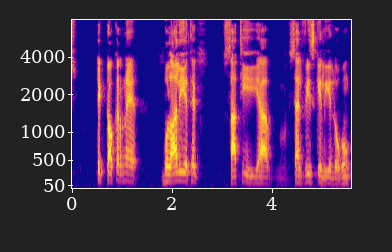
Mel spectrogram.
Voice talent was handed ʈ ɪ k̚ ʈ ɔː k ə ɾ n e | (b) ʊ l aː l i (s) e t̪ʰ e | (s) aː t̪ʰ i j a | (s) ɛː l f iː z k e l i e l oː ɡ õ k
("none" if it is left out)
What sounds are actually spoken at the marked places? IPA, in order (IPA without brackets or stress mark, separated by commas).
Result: b, none, s, s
